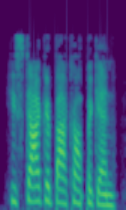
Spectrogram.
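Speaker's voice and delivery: ordinary delivery, nothing marked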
